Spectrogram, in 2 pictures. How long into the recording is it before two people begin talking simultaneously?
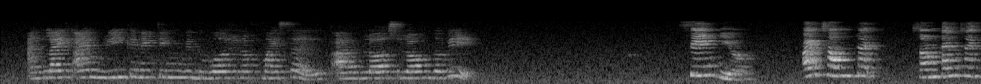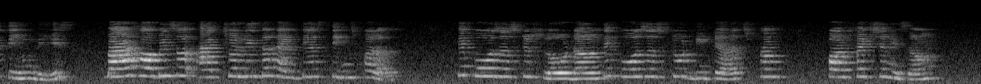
none

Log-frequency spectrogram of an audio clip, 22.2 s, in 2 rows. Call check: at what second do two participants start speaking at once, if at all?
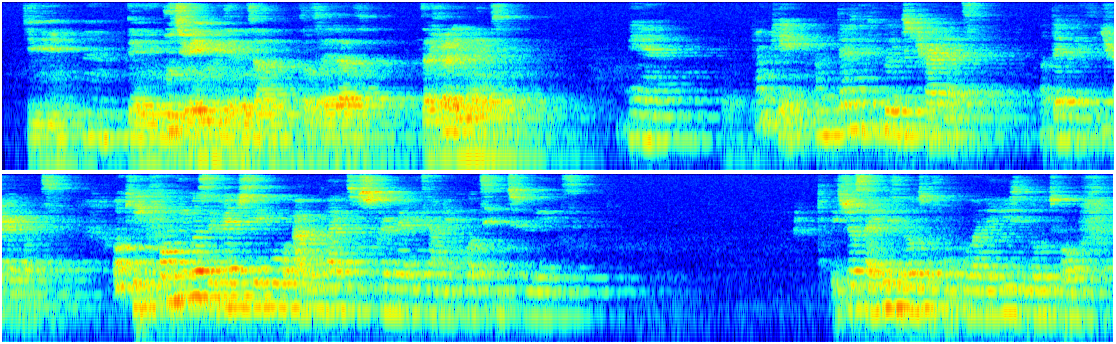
none

